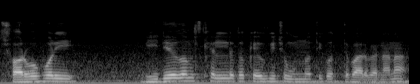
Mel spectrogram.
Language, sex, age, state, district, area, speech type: Bengali, male, 18-30, West Bengal, Kolkata, urban, spontaneous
